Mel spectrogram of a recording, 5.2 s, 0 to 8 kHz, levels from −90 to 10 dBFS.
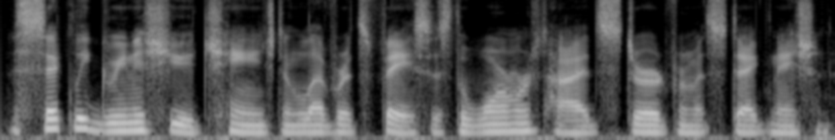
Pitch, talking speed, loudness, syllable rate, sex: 115 Hz, 185 wpm, -19 LUFS, 4.9 syllables/s, male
